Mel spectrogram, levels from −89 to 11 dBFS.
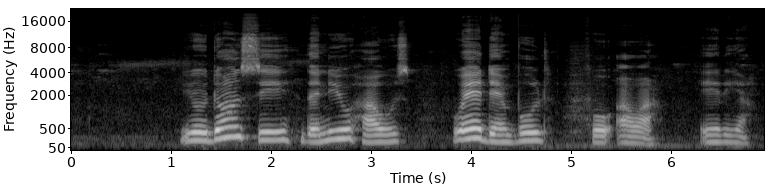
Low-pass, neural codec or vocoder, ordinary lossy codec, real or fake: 19.8 kHz; none; none; real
